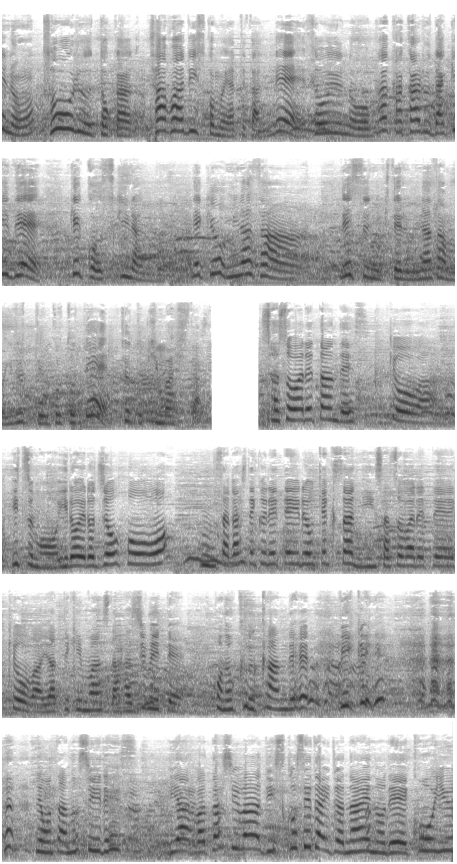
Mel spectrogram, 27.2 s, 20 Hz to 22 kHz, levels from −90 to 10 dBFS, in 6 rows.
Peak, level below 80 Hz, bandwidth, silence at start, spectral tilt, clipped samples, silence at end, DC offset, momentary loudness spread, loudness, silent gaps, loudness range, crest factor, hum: -2 dBFS; -56 dBFS; 15.5 kHz; 0 s; -4 dB/octave; under 0.1%; 0 s; under 0.1%; 6 LU; -17 LUFS; 11.16-11.63 s; 2 LU; 14 dB; none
